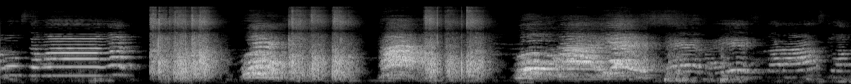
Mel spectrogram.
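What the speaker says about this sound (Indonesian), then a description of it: "yuk, tepuk semangat dulu. Tepuk semangat." A classroom of students performs a rhythmic clapping chant, bursts of sharp group claps in repeated patterns between stretches of a teacher's voice, loud and close.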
